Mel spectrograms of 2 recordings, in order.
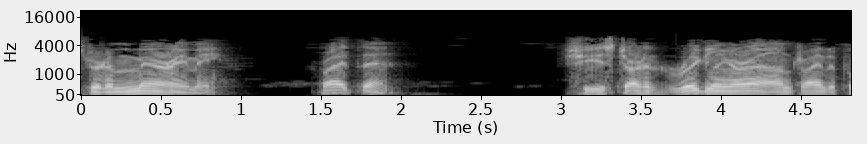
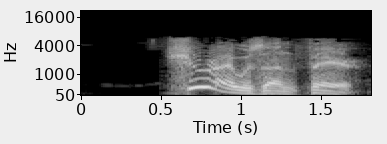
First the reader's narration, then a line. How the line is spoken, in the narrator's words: McFreeze said savagely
